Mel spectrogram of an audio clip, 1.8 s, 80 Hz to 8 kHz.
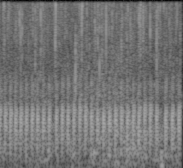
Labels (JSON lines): {"label": "biophony, rattle", "recorder": "SoundTrap 500"}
